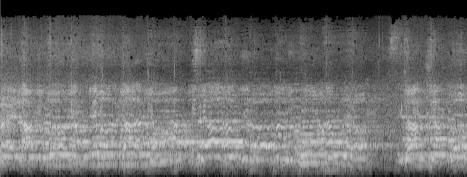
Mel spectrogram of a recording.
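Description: Operatic music: sung voices with a choir over an orchestra, sustained notes with vibrato, dipping briefly in loudness near the end.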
